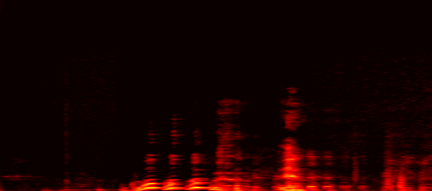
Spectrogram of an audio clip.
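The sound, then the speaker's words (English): A man's voice imitates the cluck an old mother hen made to call her chicks under her wing: a quick run of throaty, rhythmic pulses, then a louder guttural burst, trailing off into a few softer clucks. “And that old mommy hen, I was real close to her, and I heard her do a certain cluck.”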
